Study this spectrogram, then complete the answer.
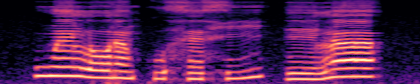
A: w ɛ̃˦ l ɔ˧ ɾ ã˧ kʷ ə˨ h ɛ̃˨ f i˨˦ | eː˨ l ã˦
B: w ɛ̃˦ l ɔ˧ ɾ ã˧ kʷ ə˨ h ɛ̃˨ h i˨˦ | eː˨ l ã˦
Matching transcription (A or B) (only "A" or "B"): B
